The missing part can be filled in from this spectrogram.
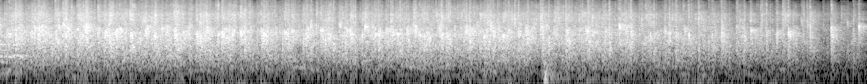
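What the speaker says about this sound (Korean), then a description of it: "큰 박수로 맞아주시기 바랍니다." Loud, sustained applause from a large audience welcoming Governor Ahn Hee-jung of South Chungcheong at a citizens' school lecture, dense steady clapping filling the room and tapering slightly near the end.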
